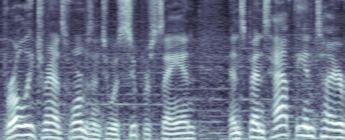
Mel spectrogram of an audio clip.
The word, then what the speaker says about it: Saiyan: The only real way I can describe him is that he's basically an all-powerful Saiyan warrior, or Saiyan warrior, because let's be honest, that is legit how it's spelled, who was born with immense power on planet Vegeta.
